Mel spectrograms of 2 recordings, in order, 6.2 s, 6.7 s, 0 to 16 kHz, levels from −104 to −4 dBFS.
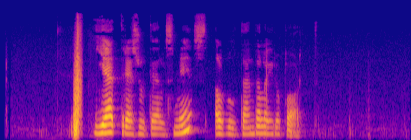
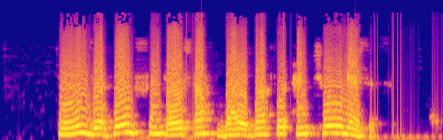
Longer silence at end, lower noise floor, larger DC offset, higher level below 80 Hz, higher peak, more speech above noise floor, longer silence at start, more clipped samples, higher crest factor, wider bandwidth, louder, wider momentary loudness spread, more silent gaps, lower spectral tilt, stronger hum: first, 1.7 s vs 0.05 s; second, -70 dBFS vs -75 dBFS; neither; second, -58 dBFS vs -38 dBFS; about the same, -2 dBFS vs 0 dBFS; second, 46 dB vs 67 dB; first, 1.1 s vs 0.9 s; neither; first, 24 dB vs 8 dB; about the same, 10.5 kHz vs 10.5 kHz; second, -24 LUFS vs -8 LUFS; first, 15 LU vs 5 LU; neither; about the same, -6.5 dB/octave vs -7 dB/octave; neither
